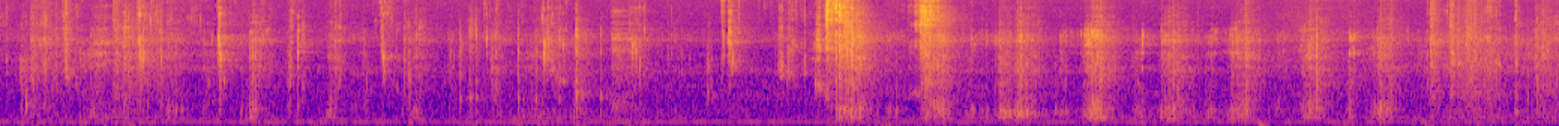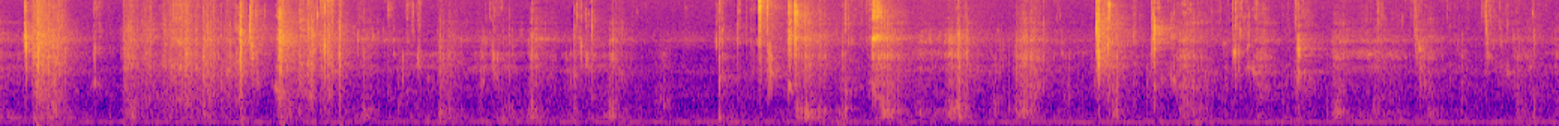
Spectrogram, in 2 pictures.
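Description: Close-miked crunching and chewing of tortilla chips: irregular sharp crunches and mouth sounds throughout, over a faint steady low hum.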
